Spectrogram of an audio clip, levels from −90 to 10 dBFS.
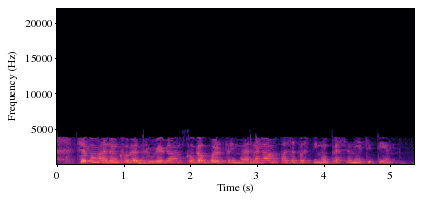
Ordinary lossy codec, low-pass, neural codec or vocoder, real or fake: AAC, 16 kbps; 19.8 kHz; codec, 44.1 kHz, 7.8 kbps, DAC; fake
